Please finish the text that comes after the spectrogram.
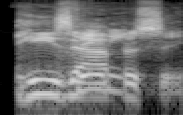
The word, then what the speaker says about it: Appice: No, he's Appice. Yeah, that's very confusing to me. Okay. And there's a third. They have a sister. What's her name? Appice.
